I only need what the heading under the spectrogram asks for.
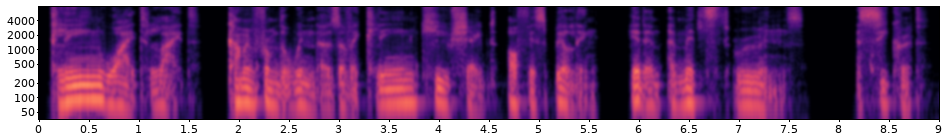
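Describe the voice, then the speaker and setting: An actor playing an arty, grandiose inner voice of imagination in a video game, narrating theatrically and savoring each image in a gravelly, husky tone. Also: male voice, rumbling low, dry recording, studio quality, heavily acted. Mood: poetic, savoring. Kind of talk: dramatic second-person game narration.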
